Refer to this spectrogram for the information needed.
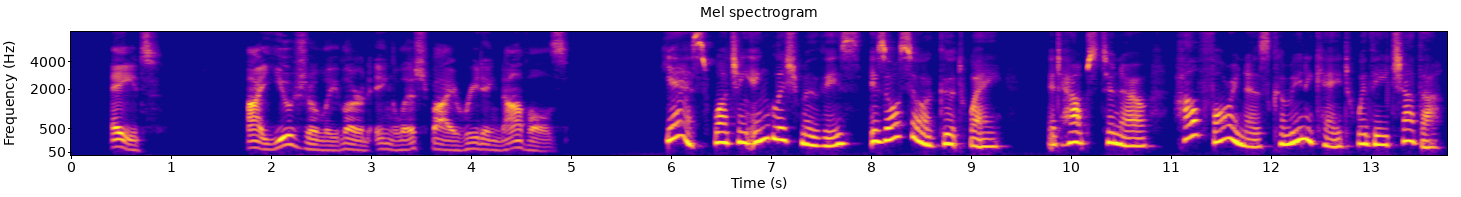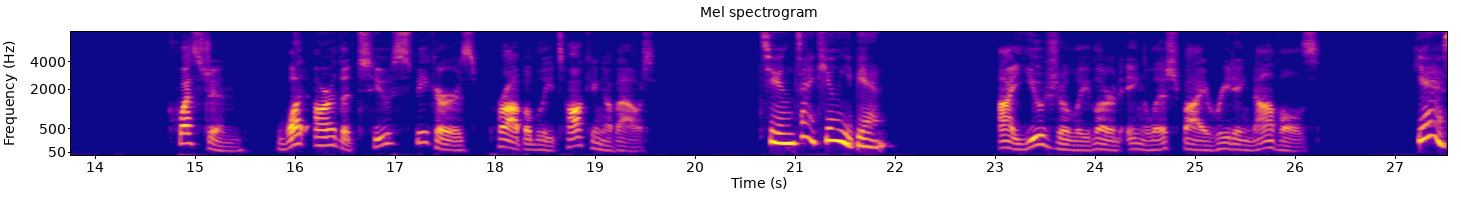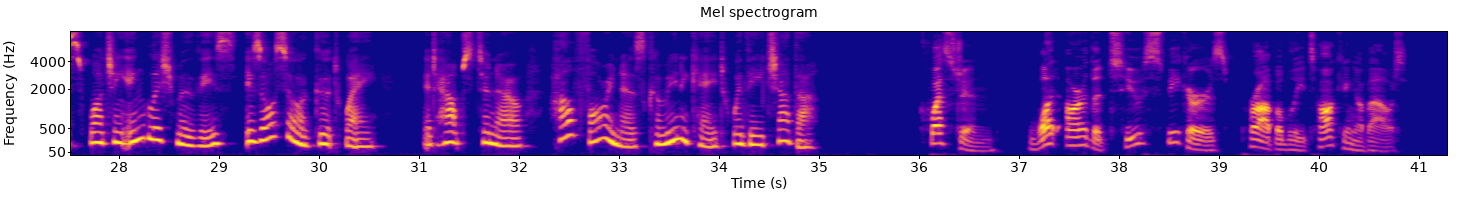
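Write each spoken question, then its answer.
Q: What are the two speakers probably talking about?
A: Ways of learning English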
